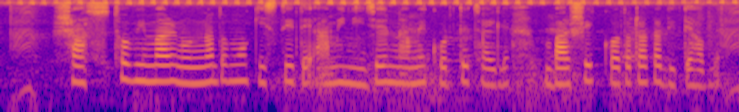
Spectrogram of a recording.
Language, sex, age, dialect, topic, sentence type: Bengali, female, 18-24, Jharkhandi, banking, question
